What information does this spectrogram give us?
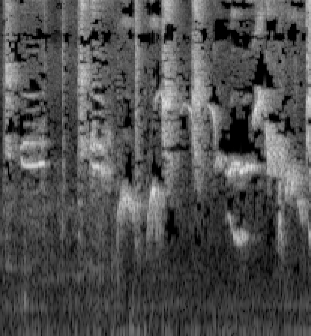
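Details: Caged male white-rumped shama courting a female in a stacked breeding enclosure; the song mixes clear whistles, downward-slurred notes and rasping bursts delivered in rapid succession.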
